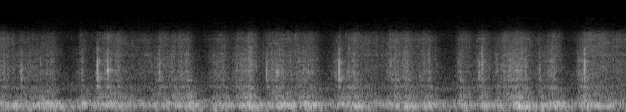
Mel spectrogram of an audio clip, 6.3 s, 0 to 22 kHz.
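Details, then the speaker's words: Markforged X7 3D printer with its carriage pushed back and forth by hand: a dry, gritty rasp with occasional clicks. A bad rear pulley bearing is suspected, possibly the whole assembly, which is not confirmed. "It feels terrible as it's going back and forth. This one's nice and smooth right here. I'll hold this one and move it back and forth. I think you can even hear the clicks every now and then."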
